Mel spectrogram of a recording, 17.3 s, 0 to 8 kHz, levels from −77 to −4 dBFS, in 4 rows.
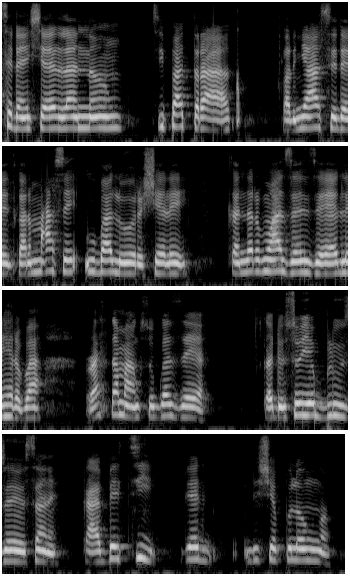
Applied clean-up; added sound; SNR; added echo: none; none; none; none.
